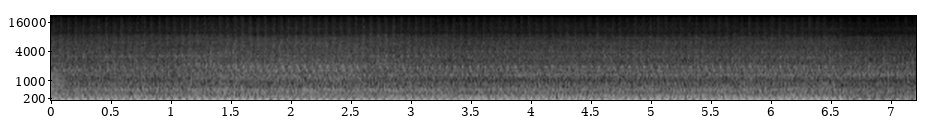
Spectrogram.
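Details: Honda Beat FI scooter that wouldn't crank, after battery reconnected and terminals tightened: steady even single-cylinder putter about four beats a second, smooth and regular before shutting off. Healthy idle.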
